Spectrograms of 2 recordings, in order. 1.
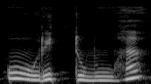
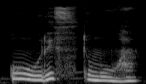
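تُدغم الثاء في التاء تماماً. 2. الثاء والتاء تُنطقان منفصلتين. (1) "أدغم هشام" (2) "وأظهر ابن ذكوان"

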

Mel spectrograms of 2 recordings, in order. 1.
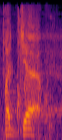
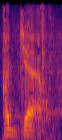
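يُدغم صوت الدال في الجيم التي بعدها. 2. يُدغم صوت الدال في الجيم التي بعدها.

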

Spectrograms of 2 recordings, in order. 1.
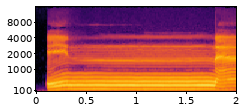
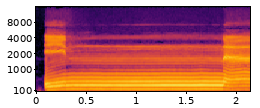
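Bunyi n ditahan panjang. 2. Bunyi n ditahan panjang.

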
